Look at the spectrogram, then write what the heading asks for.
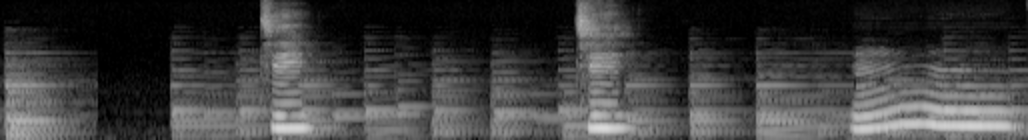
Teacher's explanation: If you tried already your smile face and you still find out your tongue is not touching the hard palate, then please you adjust by yourself. Make your tongue touch the hard palate. Use the weaker airflow to rush out of the obstruction.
